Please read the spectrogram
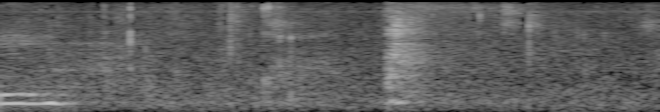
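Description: The end of a boy's held sung note, then a pause in the singing with a short, sharp intake of breath about halfway through.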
